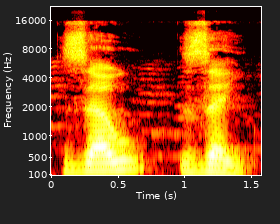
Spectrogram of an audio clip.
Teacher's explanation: زا حروف صفیریہ میں سے ہے، اس کی سیٹی کا خیال رکھیں گے، اس میں سیٹی نکالنی ہے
